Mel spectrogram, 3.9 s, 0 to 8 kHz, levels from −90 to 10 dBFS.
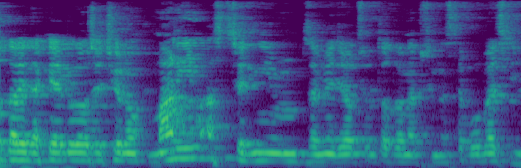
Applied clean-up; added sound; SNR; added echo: classical method WPE with log-MMSE.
